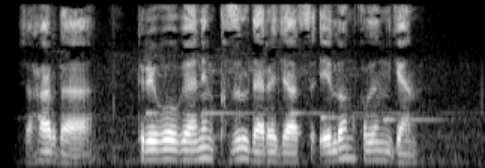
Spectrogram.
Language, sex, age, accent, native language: Uzbek, male, 18-24, Samarqand, Uzbek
